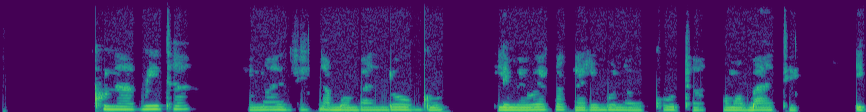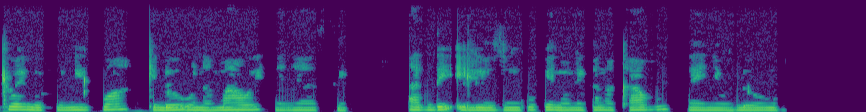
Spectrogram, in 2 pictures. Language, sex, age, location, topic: Swahili, female, 18-24, Nairobi, government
